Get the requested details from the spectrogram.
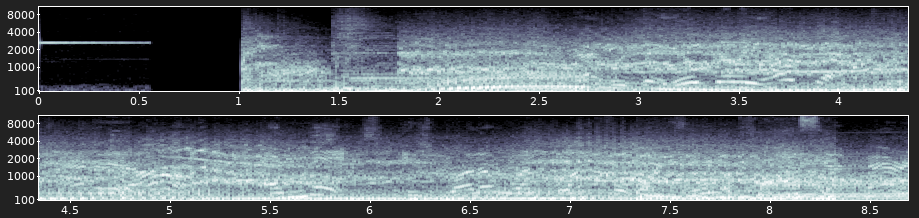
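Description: Video game car tyres screech in a drift.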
